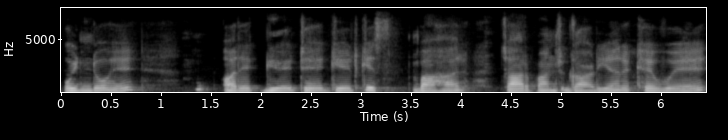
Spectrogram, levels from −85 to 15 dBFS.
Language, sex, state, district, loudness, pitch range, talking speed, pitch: Hindi, female, Odisha, Khordha, -19 LUFS, 200-220 Hz, 150 wpm, 210 Hz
